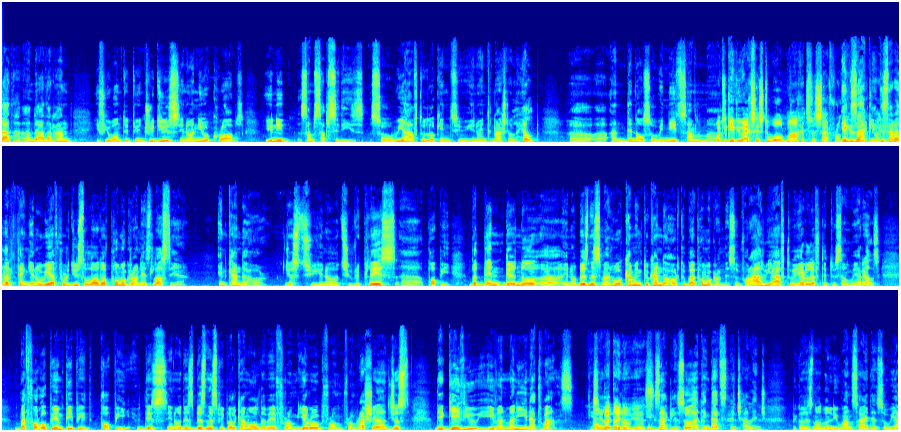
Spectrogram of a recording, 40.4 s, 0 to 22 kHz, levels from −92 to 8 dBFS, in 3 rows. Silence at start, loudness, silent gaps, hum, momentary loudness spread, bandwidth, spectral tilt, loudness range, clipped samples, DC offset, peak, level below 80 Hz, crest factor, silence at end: 0 s; -23 LUFS; none; none; 13 LU; 16.5 kHz; -5 dB/octave; 6 LU; under 0.1%; under 0.1%; -2 dBFS; -60 dBFS; 20 dB; 0 s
